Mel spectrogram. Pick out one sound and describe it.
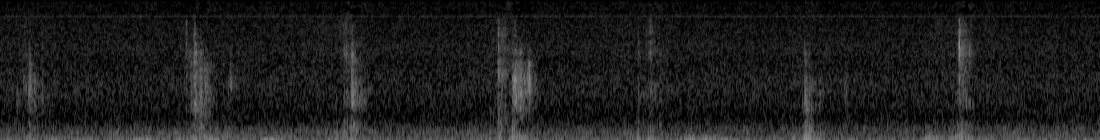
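Book pages rustle and flip as they are turned by hand.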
